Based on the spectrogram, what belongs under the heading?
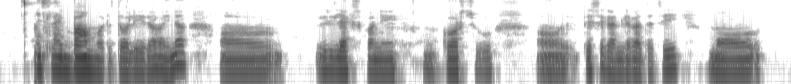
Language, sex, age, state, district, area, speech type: Nepali, female, 30-45, West Bengal, Kalimpong, rural, spontaneous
